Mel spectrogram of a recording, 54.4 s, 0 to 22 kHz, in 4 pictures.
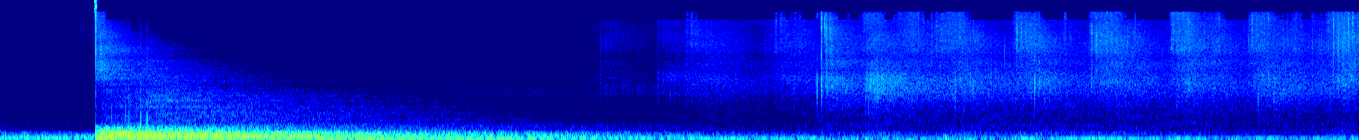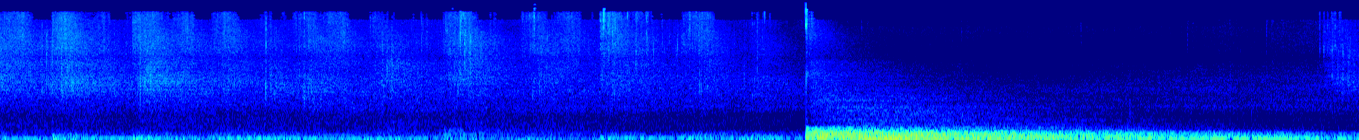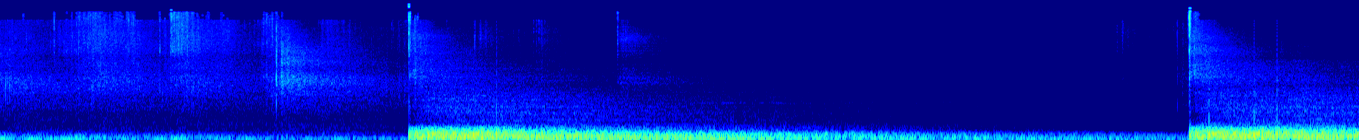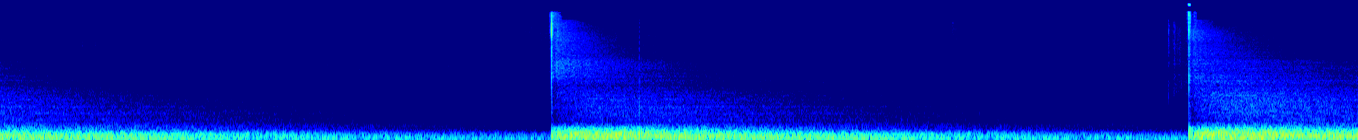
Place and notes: Neufchâteau, Belgique - Cistern
Two cisterns lie near the road. These two dead objects are for sale. One is open, it's possible to enter in.
My friends let me 30 seconds to record something, so I botched a recording. This is a John Grzinich like sounding object. I will urgently go back inside.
